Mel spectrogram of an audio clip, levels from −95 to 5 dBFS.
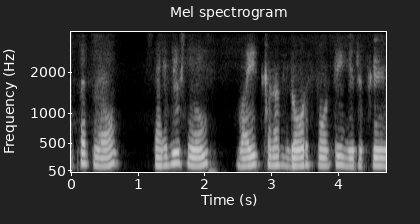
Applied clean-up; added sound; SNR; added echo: neural mask model Resemble Enhance denoiser.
